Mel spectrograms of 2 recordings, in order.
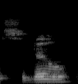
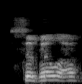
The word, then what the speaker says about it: Sevilla: of the results from the Sevilla special event, or Seville with the E at the end, as I've seen many players pronounce. But Limitless says Sevilla, so I'm going to go with Sevilla because they obviously Oh,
